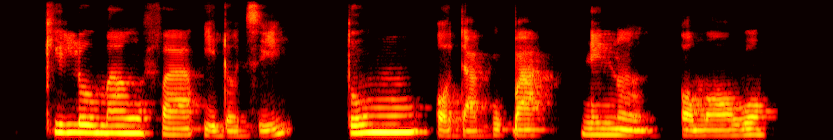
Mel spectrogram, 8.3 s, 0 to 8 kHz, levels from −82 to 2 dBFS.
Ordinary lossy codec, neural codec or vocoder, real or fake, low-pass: none; codec, 16 kHz, 4 kbps, X-Codec, HuBERT features, trained on general audio; fake; none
